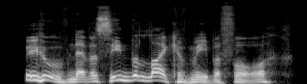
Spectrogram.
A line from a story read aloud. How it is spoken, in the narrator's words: exclaimed the spirit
